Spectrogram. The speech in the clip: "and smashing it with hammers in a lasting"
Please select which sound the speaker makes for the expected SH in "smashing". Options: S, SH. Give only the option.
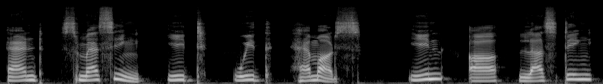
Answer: S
